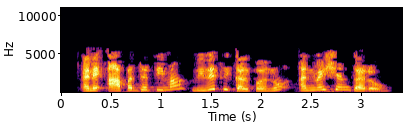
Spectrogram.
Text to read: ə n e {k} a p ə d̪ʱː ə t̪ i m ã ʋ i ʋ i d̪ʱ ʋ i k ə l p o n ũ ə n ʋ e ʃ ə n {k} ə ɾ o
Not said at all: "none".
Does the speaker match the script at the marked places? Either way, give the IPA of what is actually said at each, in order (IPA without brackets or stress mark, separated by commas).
ʔ, k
